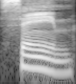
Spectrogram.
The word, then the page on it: same: American English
